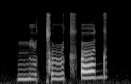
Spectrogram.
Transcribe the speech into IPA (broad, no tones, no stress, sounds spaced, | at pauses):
mʲ ø ǀ ʉ t͡sʼ œ d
